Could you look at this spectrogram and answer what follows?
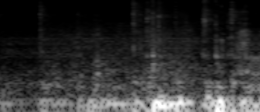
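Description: Quick, light keystrokes on a computer keyboard as a database command is typed, soft and close with a low background hum.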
